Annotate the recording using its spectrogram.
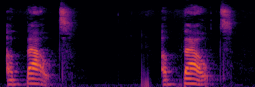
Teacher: about has stress on the second syllable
